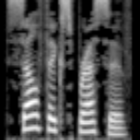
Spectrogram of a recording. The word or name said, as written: self-expressive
